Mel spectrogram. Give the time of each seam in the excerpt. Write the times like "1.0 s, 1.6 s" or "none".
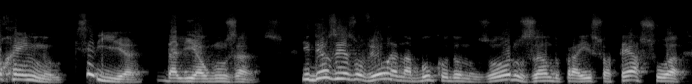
1.5 s, 2.9 s, 3.9 s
